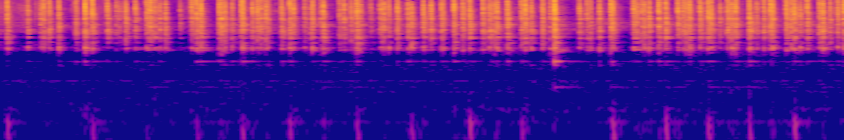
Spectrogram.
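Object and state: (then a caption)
Full aluminum soda can. A fingernail taps quickly on the sides of an unopened, full Pepsi aluminum can held upright and then tilted in the hand. The result is a rapid run of short, bright metallic ticks, each with a soft low thump beneath it, over a steady high-frequency hiss.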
